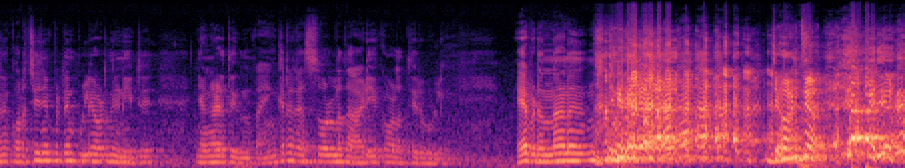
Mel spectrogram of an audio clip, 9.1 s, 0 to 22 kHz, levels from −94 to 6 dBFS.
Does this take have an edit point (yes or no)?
no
